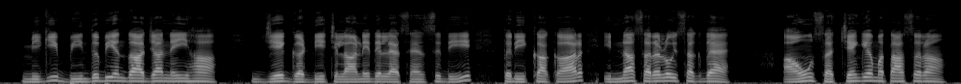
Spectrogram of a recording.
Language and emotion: Dogri, surprised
